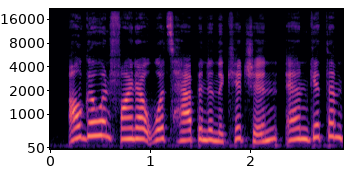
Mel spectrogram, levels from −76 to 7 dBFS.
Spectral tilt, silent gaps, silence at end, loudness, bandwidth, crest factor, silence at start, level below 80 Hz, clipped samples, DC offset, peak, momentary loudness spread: -3.5 dB/octave; none; 0 s; -19 LUFS; over 20 kHz; 14 dB; 0.2 s; -74 dBFS; under 0.1%; under 0.1%; -4 dBFS; 6 LU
